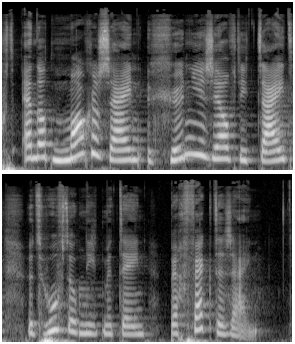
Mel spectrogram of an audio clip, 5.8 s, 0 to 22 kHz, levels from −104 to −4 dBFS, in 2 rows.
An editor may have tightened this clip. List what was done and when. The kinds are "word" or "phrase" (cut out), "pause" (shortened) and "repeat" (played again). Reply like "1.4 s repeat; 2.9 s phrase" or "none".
3.7 s word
